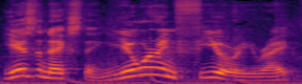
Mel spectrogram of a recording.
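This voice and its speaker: A young gaming streamer's high, breathy-edged voice swoops wildly in pitch at a normal speed as he chats casually with live viewers, frequently repeating phrases. His first language is Spanish, and his accent shows it. He's at a desk in a room at home, soft music playing in the background.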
